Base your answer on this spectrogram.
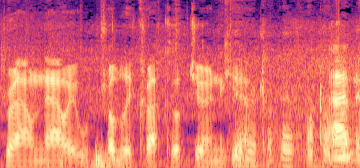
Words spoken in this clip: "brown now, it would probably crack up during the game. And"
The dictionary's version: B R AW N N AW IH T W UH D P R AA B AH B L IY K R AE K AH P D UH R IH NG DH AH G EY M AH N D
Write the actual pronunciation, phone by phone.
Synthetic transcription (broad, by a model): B R AW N N AW IH T W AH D P R AA B AH B L IY K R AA K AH P D UH R IH NG DH AH G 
